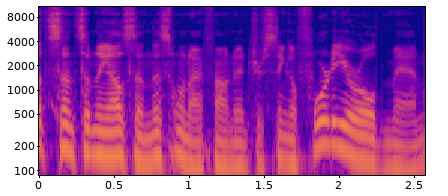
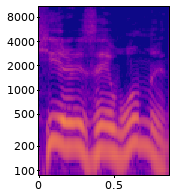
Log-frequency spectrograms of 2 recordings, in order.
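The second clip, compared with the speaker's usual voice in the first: put-on French accent, pitched up; 6 semitones higher, 3 dB quieter than usual. Imitating hotel staff presenting a woman on the dessert table: put-on French accent. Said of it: "I'm doing French now".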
